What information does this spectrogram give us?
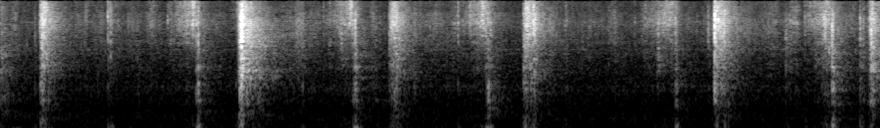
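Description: Tarot cards shuffled by hand, a steady run of crisp, papery slaps and riffles coming as many short bursts in an uneven rhythm, with no talking.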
